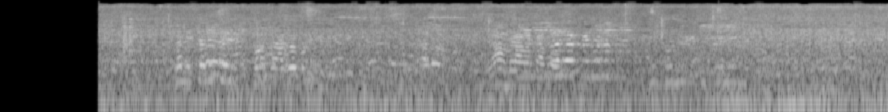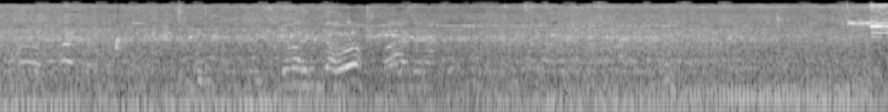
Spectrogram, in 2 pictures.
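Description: Bullock carts rumble along a road.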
